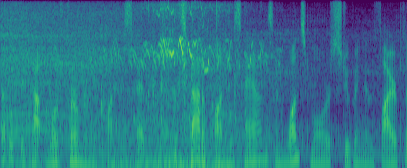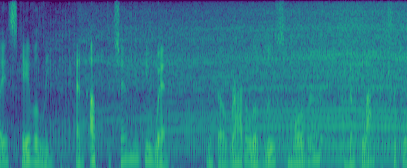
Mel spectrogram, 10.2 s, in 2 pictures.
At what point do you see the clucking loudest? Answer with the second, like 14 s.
2 s.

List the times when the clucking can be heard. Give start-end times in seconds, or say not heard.
0.0-3.5.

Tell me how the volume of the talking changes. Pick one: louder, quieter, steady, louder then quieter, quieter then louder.
steady.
